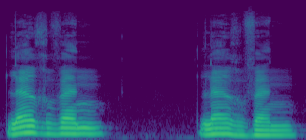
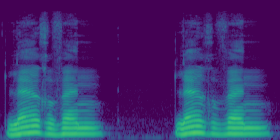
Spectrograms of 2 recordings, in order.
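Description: No difference in how they are said.

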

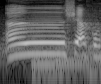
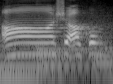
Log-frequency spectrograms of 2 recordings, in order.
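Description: First: The lips close and the sound hums through the nose. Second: The mouth is open and the nasal hum disappears. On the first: The speaker calls it right. "supaya udara mengalir ke rongga hidung" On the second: The speaker calls it wrong. "dengungnya hilang"

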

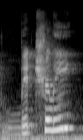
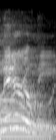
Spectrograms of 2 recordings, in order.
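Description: First: The word is said with a British accent. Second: The word is said with a non-British accent. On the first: It copies the speech of online video makers. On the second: It is the speaker's own usual way of speaking.

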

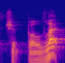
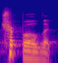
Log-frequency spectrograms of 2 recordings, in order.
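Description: First: The final syllable is emphasized. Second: The final syllable is not emphasized. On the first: The speaker calls it right. "have that third syllable be emphasized" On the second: The speaker calls it wrong. "So instead of"

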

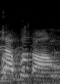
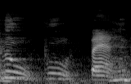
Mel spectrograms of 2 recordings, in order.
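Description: First: The name starts with an 'lah' sound. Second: The name starts with an 'loo' sound. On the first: The speaker calls it wrong. "ไม่ใช่ลาบูตองนะคะ" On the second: The speaker calls it right. "ลูบูแตงนะคะ"

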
